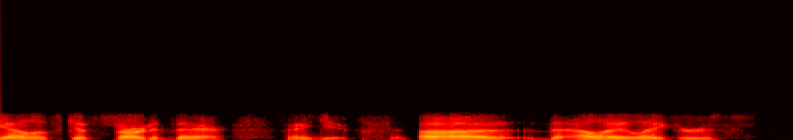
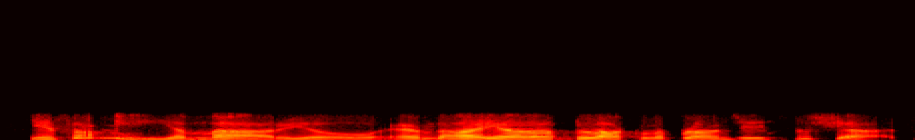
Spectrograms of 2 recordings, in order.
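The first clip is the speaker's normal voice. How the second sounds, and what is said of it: Super Mario cartoon character voice. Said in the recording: “best possible Super Mario impersonation.”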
